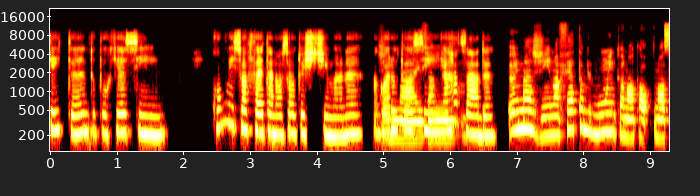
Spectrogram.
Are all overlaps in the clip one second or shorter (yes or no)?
no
